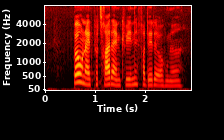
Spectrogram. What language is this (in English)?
Danish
